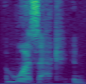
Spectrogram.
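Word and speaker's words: Moissac: to a town called my sac or printer pronounced my sac in French but still I went there and it's Cossack song called Moy suck wait that's like this edgy picture of a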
